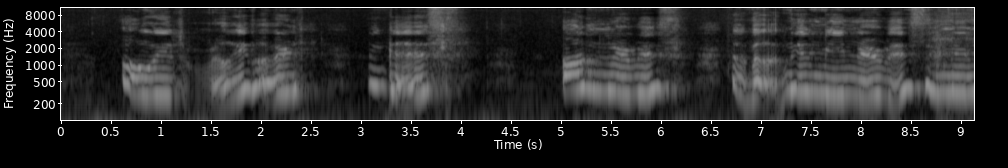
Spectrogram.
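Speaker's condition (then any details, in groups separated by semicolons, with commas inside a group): Cerebral palsy, athetoid, severe; speech may be hard to understand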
